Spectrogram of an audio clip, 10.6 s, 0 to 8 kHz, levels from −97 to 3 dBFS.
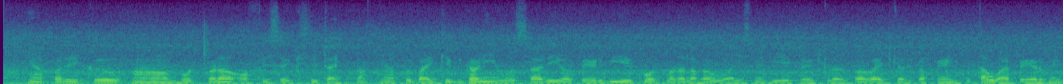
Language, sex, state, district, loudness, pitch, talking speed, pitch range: Hindi, male, Jharkhand, Sahebganj, -24 LUFS, 130 Hz, 225 wpm, 125-135 Hz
